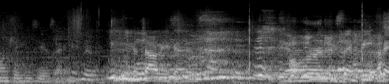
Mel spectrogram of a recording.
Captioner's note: everyone laughing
